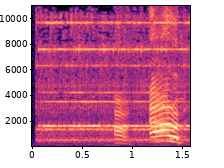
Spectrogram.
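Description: A telephone rings with a steady, continuous electronic tone, joined partway through by two brief, warbling voice-like sweeps layered over the ring.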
